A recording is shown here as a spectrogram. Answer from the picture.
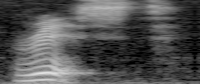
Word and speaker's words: wrist: rest of your arm so the W again is silent okay moving right along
